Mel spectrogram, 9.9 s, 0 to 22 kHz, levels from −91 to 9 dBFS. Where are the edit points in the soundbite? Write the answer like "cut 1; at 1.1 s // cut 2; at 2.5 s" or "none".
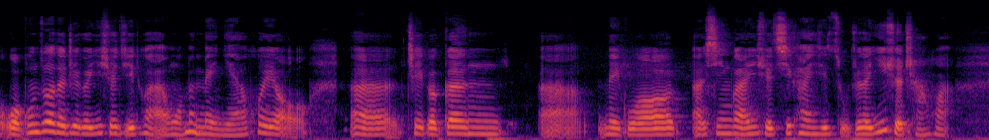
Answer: cut 1; at 3.4 s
